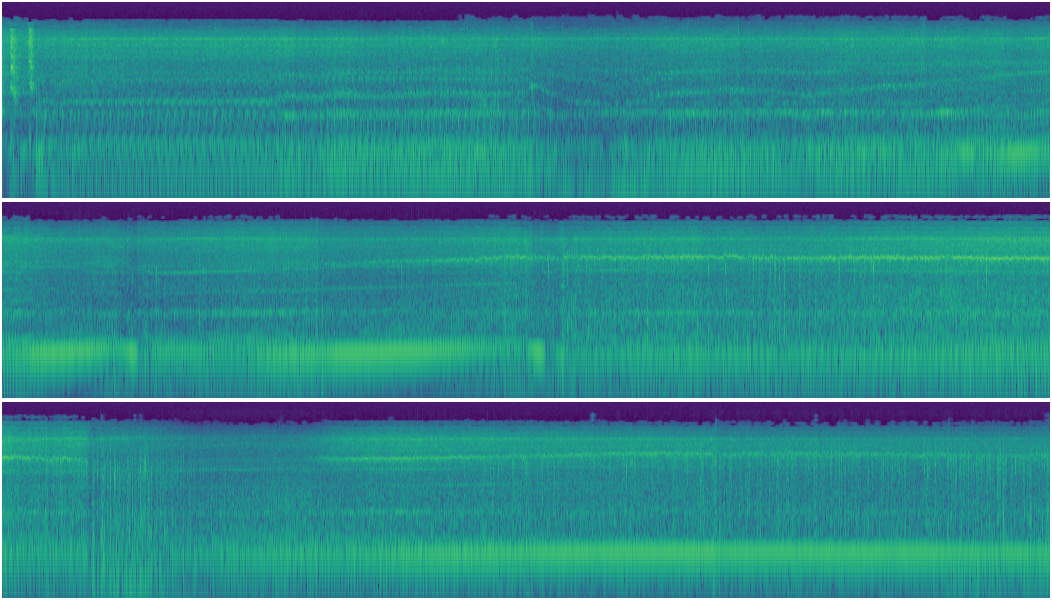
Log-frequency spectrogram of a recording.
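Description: Motorcycle engine starting suddenly and running low, then pulling away and accelerating through the gears, its pitch climbing and dropping back at each shift. It then cruises at a steady speed with wind rush, with a short dip off the throttle a little past the middle.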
